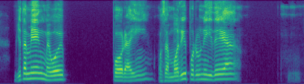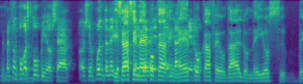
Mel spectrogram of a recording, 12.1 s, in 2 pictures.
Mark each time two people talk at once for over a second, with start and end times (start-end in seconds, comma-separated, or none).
8.3-10.2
